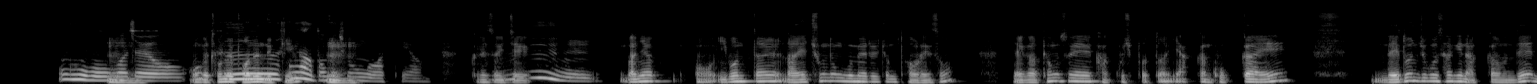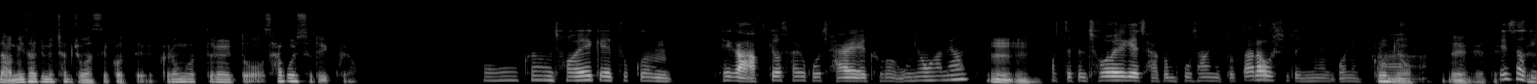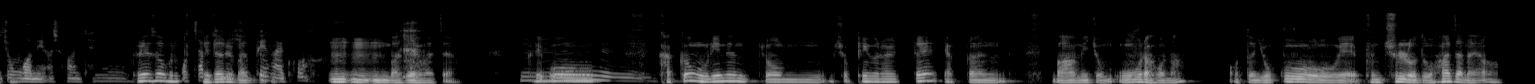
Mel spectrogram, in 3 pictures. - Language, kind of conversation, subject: Korean, advice, 일상에서 구매 습관을 어떻게 조절하고 꾸준히 유지할 수 있을까요?
- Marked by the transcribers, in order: other background noise; teeth sucking; laughing while speaking: "거"; teeth sucking; teeth sucking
